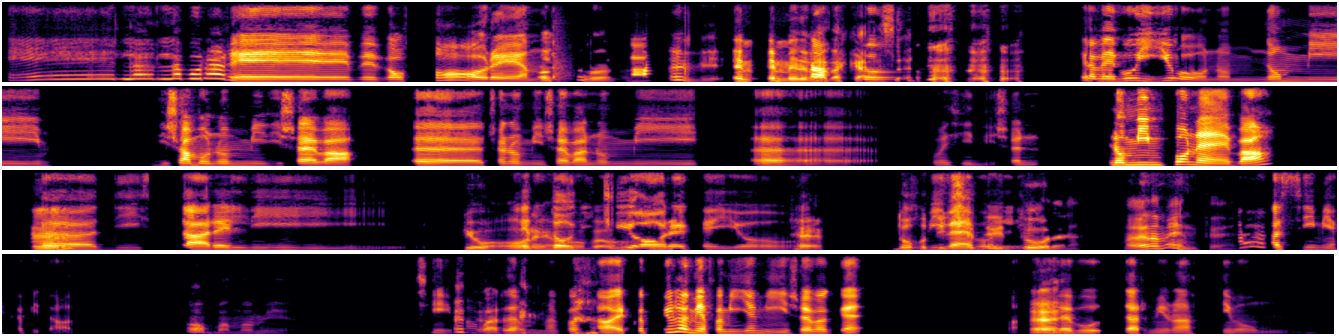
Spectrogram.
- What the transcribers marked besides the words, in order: drawn out: "E"; drawn out: "lavorare"; "aveva" said as "veva"; tapping; unintelligible speech; chuckle; other background noise; "cioè" said as "ceh"; drawn out: "lì"; "Cioè" said as "ceh"; cough
- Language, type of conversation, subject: Italian, podcast, Quanto conta per te l’equilibrio tra lavoro e vita privata?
